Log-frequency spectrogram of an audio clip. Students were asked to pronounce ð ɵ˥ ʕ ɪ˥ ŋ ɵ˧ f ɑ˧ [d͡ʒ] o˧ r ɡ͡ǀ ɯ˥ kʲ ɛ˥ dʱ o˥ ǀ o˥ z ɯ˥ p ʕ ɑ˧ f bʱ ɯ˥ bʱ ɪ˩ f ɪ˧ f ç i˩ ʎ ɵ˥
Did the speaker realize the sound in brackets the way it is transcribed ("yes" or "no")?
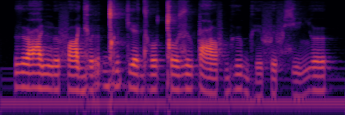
no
